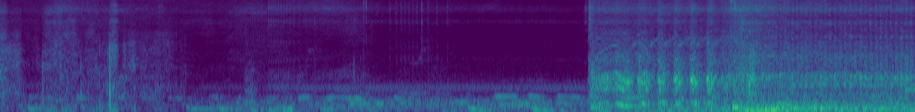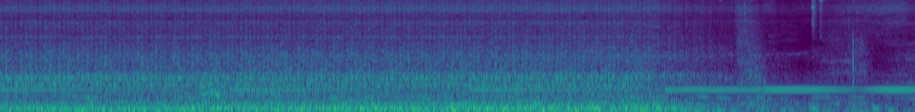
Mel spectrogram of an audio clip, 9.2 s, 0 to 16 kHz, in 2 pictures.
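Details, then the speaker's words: Normal start of a Duramax diesel after an AirDog 150 fuel lift pump install, with excess fuel returning to the tank; it previously cranked long and hard before starting. Brief crank, then it catches at once and settles into an even, steady idle clatter. "So when you start a diesel, a Duramax, it should sound like this."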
